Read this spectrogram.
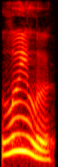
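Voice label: "лыйлы", Komi, female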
